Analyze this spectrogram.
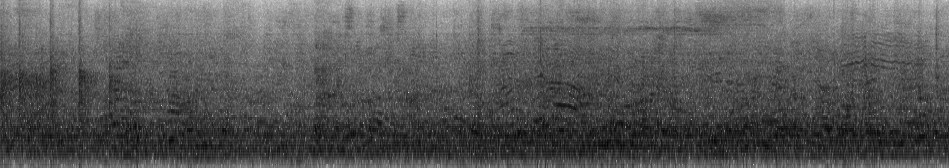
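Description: An orchestra plays.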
